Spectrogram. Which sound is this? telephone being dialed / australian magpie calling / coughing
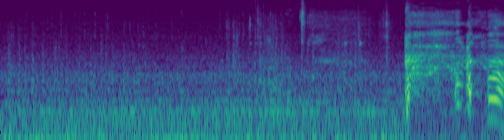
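coughing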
